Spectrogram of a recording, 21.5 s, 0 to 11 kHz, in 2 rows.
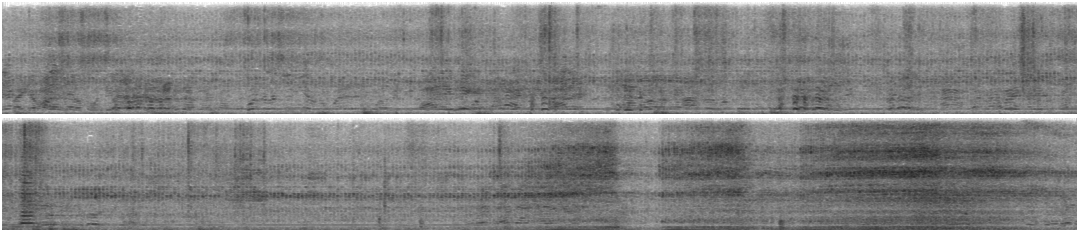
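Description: A 4x4 pickup truck's engine running at low revs as the truck crawls through deep ruts on a dirt slope, working harder and louder over the last few seconds.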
